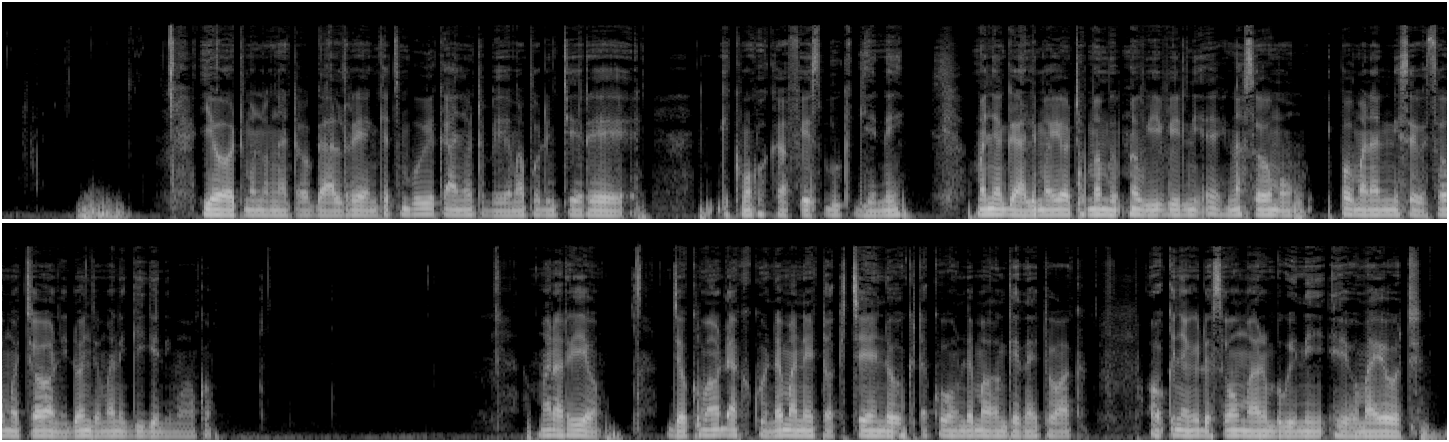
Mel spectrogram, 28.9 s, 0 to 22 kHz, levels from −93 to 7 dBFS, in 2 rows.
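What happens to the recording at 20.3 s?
Nothing goes wrong at 20.3 s: the speech carries on intact through that moment, with no dropout, click, glitch or change in level or tone.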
